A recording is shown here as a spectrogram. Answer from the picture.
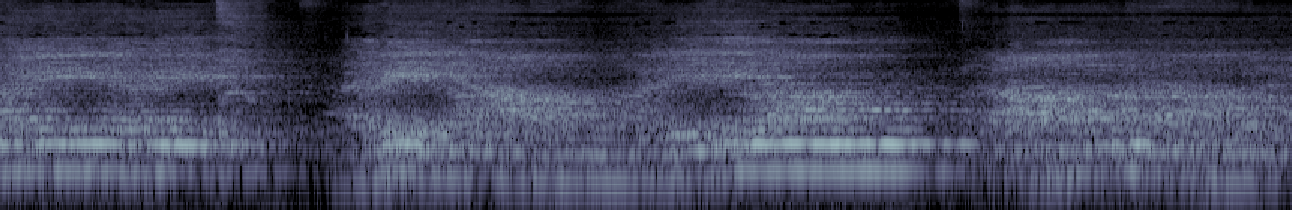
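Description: A man's voice chanting into a microphone in a slow, melodic recitation, holding long level notes, with a brief breath pause about two seconds in.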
